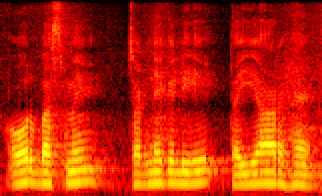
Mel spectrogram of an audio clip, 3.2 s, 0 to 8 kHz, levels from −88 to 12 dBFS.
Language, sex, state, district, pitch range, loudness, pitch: Hindi, male, Rajasthan, Jaipur, 125-135 Hz, -18 LUFS, 130 Hz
